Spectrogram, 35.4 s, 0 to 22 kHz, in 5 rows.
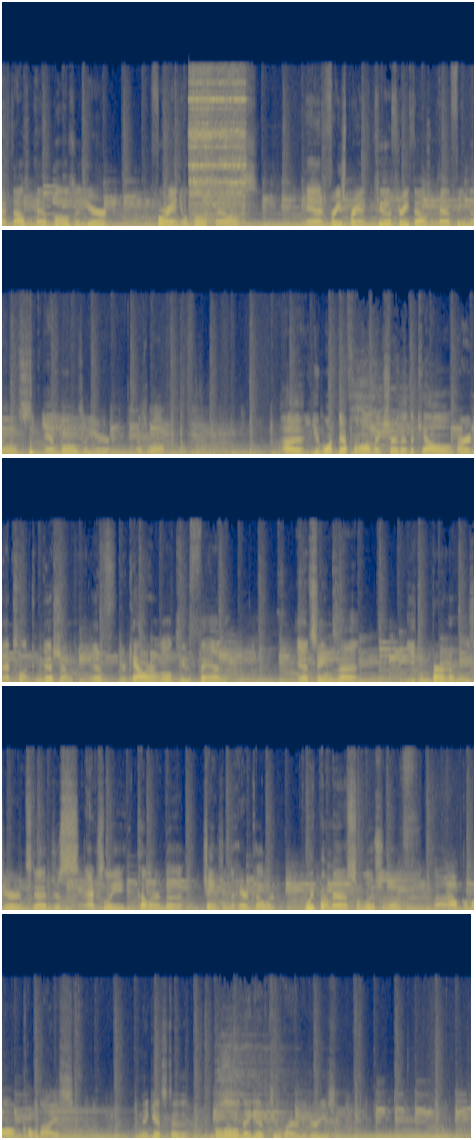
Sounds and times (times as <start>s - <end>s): Speech: 0.0s - 1.6s, 2.3s - 3.8s, 4.6s - 9.6s, 11.2s - 17.6s, 18.6s - 19.5s, 20.2s - 29.4s, 30.4s - 33.4s
Music: 0.0s - 35.3s.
